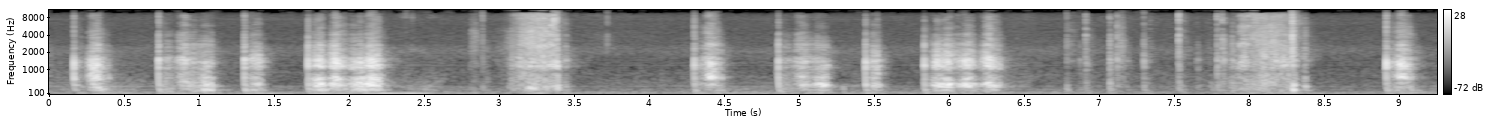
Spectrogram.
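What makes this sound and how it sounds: A yellow plastic stylus scratches numbers onto the screen of a plastic magnetic drawing board resting on a table, and the slider then wipes them away. Short, dry, raspy scraping strokes come in quick bursts separated by brief silences. A few longer, brighter swishes stand out, and the rest is a quiet background.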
